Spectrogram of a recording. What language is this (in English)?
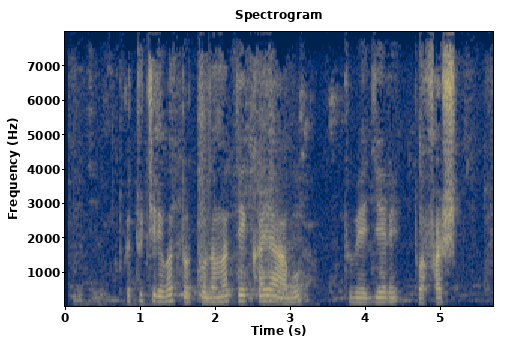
Kinyarwanda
